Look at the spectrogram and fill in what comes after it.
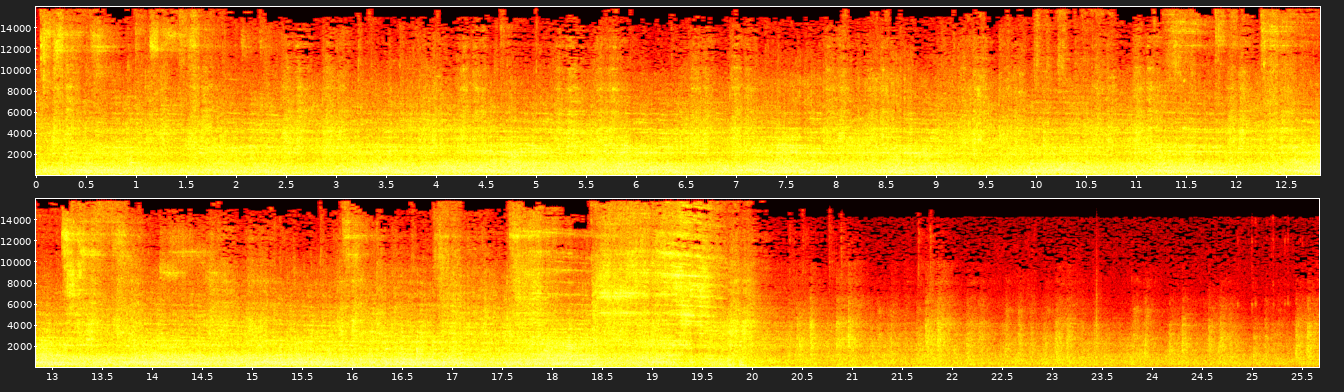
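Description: Loaded freight container wagons rolling past close by, a dense steady running noise from the wheels on the rails with sharp high wheel squeals now and then in the second half. About twenty seconds in the noise drops sharply as the last wagon passes, leaving a fading rumble.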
